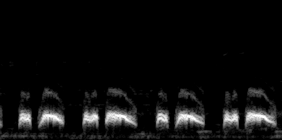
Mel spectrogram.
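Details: Caged spotted dove giving a lure call, a series of two-part coos, each a short note then a drawn-out, slightly falling coo, about four pairs repeated steadily.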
